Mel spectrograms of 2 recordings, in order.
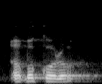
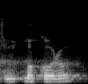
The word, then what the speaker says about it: Okpokoro: Igbo could have used no Okpokoro. Okpokoro, not Mkpokoro.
